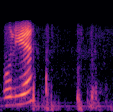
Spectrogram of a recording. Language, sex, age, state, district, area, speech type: Urdu, female, 60+, Bihar, Supaul, rural, conversation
